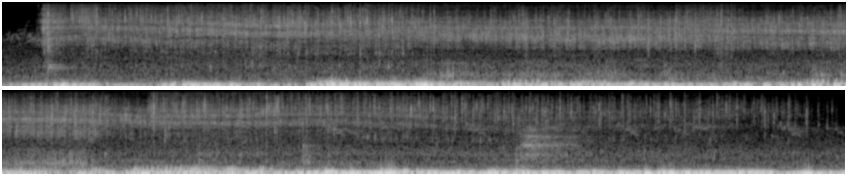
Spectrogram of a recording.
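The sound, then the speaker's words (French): Fountain water flows in a steady rushing splash that fills the whole clip, its level swelling slightly now and then, with no talk. “Tiens, une fontaine, j'avais jamais vu cette fontaine. On va essayer d'enregistrer le bruit de l'eau et je vais boire en même temps.”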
